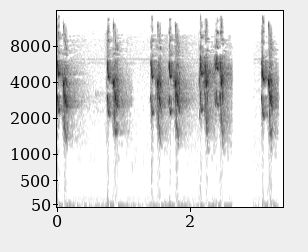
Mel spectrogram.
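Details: Common linnet, known locally as pardillo or pajarel, singing a series of short twittering double notes spaced by pauses, each phrase a quick chirp pair, six phrases across the clip.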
